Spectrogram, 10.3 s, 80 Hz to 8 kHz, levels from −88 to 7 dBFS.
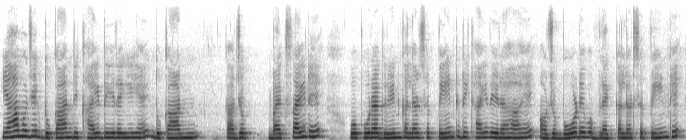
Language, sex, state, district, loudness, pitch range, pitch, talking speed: Hindi, female, Uttar Pradesh, Budaun, -15 LUFS, 240-265 Hz, 250 Hz, 200 wpm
